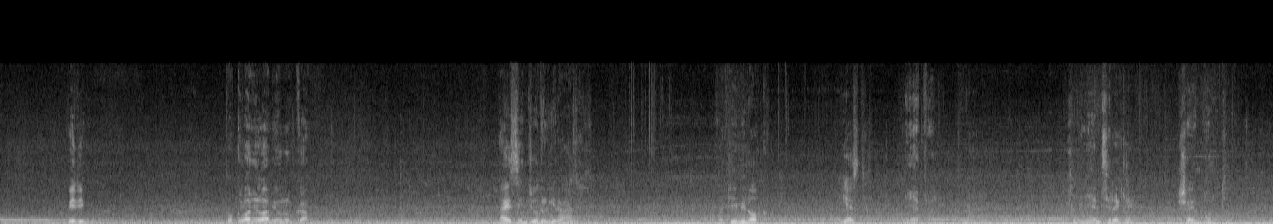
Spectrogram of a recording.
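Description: An elderly man talks calmly at close range.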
